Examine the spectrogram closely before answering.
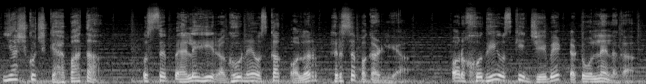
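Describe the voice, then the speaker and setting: Guy narrating a dramatic audio story, very animated intonation, music behind. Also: fairly high pitch, normal speed.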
